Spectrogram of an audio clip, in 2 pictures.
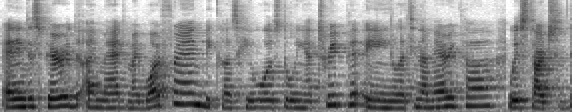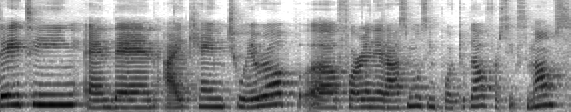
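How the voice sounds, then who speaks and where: A woman at a fairly high pitch with ordinary pitch variation, at a moderate pace with hardly any pauses, against noticeable background noise. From Brazil, Rio de Janeiro suburbs. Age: 30s. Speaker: civil engineer, master's student. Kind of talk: interview. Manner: halting.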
